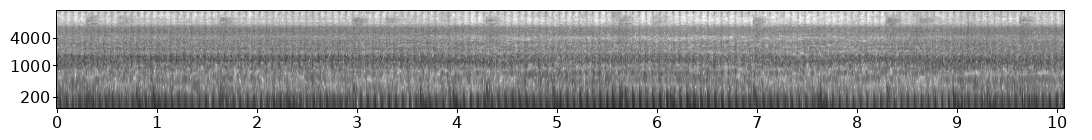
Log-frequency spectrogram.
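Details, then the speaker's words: Honda Sonic 150 with worn camshaft rocker surface repaired using RXZ connecting rod part, several hundred km after repair: even quick idle thumping, no knocks or rattles, slightly harsh exhaust; healthy. "ini memang motor ini setelah diakali pakai stang seher RXZ bilamana diganti tutup noken AS nya tapi ini sudah menempuh jarak tempuh ratusan km ini saya rasa masih bagus ya"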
